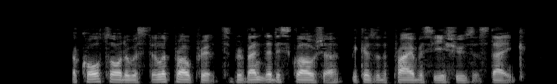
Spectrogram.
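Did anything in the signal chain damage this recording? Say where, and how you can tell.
Yes. The speech sounds watery throughout, with nothing above 5.8 kHz. This is likely codec-stage MP3 compression, with treble cut and weak lines dropped, which fits about 23 kbps.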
